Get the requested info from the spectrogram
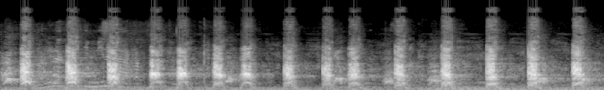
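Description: Dog barking repeatedly in a steady rhythm, about two short, loud barks a second.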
